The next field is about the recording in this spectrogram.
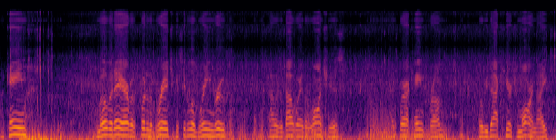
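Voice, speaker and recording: The speech moves at a moderate pace with long, frequent pauses, sounding dry with no echo over loud background noise. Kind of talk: casual vlog chat. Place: boat.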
